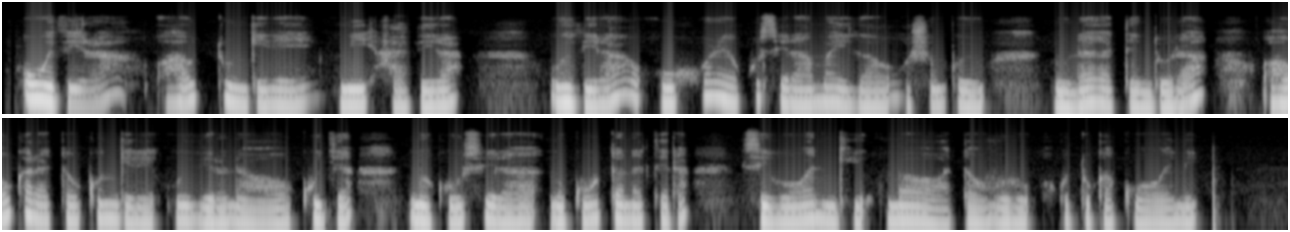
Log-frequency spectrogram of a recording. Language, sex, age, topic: Oshiwambo, female, 18-24, agriculture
